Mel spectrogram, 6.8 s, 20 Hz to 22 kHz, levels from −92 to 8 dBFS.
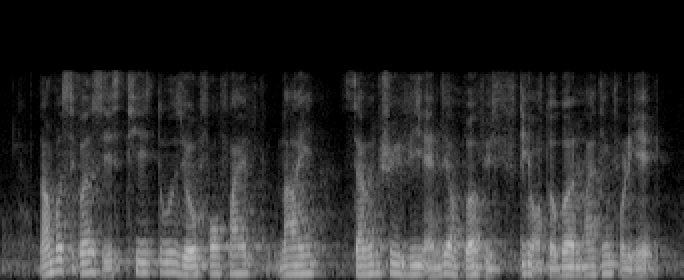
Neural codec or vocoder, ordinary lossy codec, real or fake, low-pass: codec, 16 kHz, 2 kbps, FunCodec, trained on Chinese and English, 25 frames a second; none; fake; none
